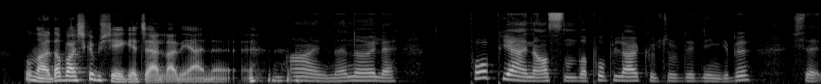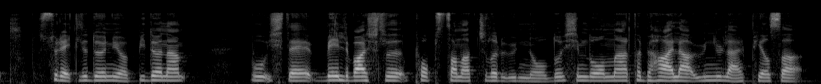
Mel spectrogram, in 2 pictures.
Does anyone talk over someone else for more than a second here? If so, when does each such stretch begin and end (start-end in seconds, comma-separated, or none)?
none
